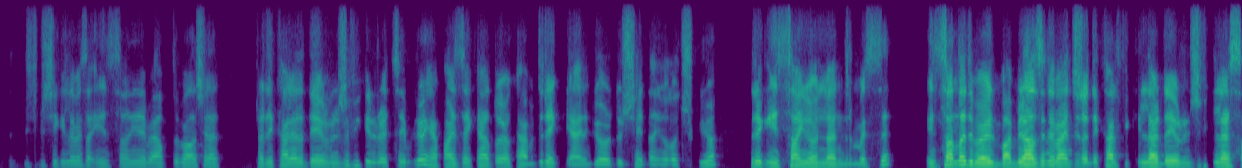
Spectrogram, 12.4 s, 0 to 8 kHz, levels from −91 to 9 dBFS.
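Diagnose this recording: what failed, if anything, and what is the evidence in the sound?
The fault sits in the call processing chain: automatic gain rising. From 0.42 s the level climbs steadily until about 9.71 s, a total rise of about 15 dB. The speech and the background noise swell together, so the room gets louder along with the talker. That shared rise is the evidence. The AGC judged the input too quiet and kept raising its gain over roughly nine seconds, above the band-limited HD Voice sound of the call.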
